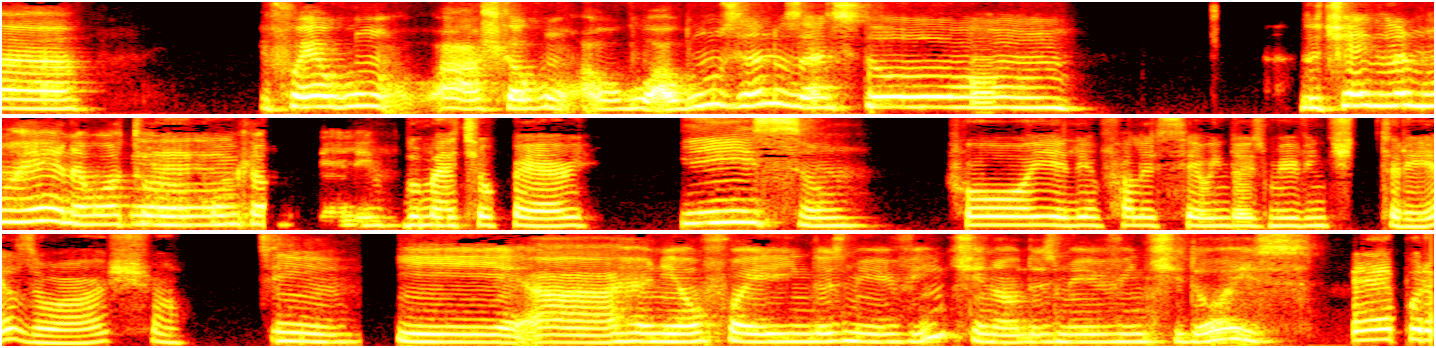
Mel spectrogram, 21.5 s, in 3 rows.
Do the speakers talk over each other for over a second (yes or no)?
no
